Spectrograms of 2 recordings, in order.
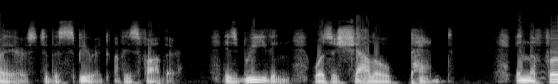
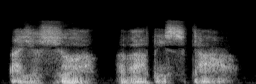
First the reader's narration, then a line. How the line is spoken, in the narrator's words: he asked hoarsely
